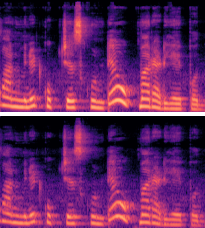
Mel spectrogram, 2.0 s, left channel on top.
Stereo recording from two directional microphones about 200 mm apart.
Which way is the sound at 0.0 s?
50° left (ahead or behind).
